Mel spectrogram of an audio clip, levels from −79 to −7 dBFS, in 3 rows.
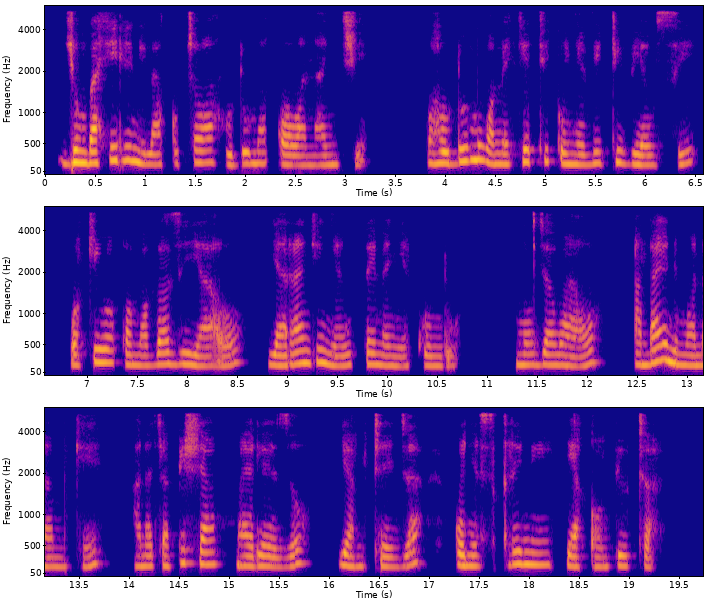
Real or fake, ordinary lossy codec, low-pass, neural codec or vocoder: fake; MP3, 48 kbps; 5.4 kHz; codec, 32 kHz, 1.9 kbps, SNAC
